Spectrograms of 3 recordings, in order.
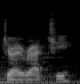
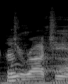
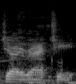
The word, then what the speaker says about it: Jirachi: me that Jirachi was pronounced Jay rachi uh the movie just came out Jirachi and the Sun and the wishes or whatever and uh he was trying to convince me that it was actually pronounced Joe rachi and then he like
